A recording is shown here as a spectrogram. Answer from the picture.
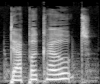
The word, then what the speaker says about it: Depakote: Am I saying that right? Depakote? – Yes, you are.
